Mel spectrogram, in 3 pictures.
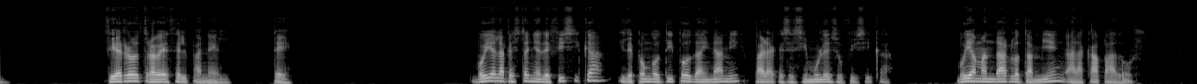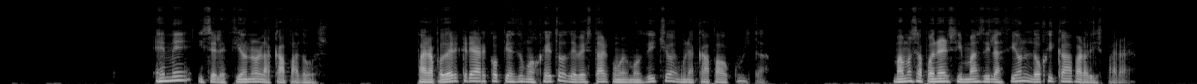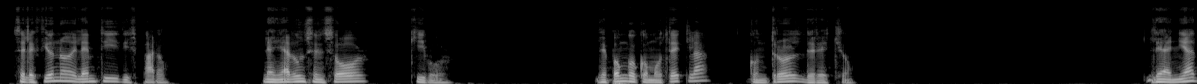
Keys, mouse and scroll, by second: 3.0 t, 6.5-9.1 drag, 13.9 m, 25.1-27.1 right drag, 28.7 click, 30.8 click.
